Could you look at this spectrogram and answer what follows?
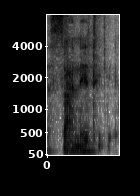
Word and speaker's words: Sinitic: I just learned to pronounce this maybe the right way. I always pronounce it as Sinitic, but a Sinitic language.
